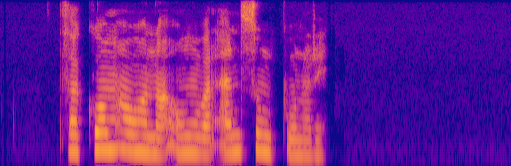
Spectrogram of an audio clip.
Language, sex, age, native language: Icelandic, female, 11, Icelandic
